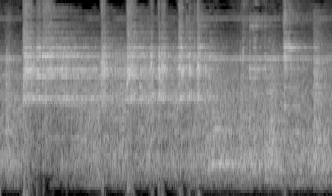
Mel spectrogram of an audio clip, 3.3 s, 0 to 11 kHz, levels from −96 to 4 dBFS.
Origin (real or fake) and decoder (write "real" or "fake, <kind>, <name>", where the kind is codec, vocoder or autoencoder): fake, vocoder, Vocos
